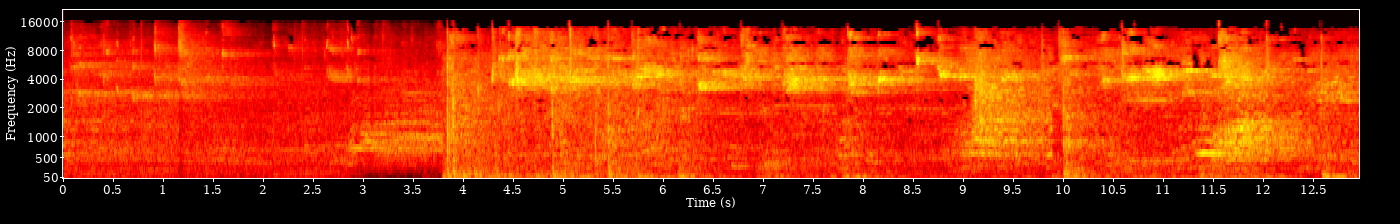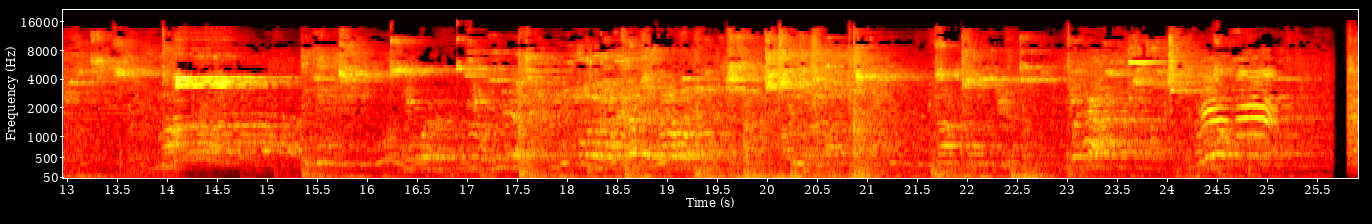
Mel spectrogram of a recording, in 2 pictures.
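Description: Live basketball game sound in a reverberant gym: a ball bouncing on the court among players' voices, busier and louder from about four seconds in.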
